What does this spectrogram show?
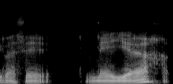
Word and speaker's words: meilleur: Meilleur, meilleur, meilleur, meilleur. Ahora sí, a nivel de pronunciación no hay mucha diferencia. Va a ser la misma. No hay diferencia, va a ser la misma siempre.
